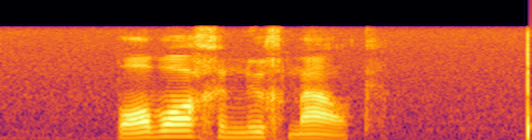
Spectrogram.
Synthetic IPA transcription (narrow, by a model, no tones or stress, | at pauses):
b̥ɑːbɑχənuχmælˠk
